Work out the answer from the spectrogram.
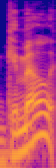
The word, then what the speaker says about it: Gimel: we're looking at the gimmel it's the third Hebrew letter and this letter originally used to be pronounced as gum and if you look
